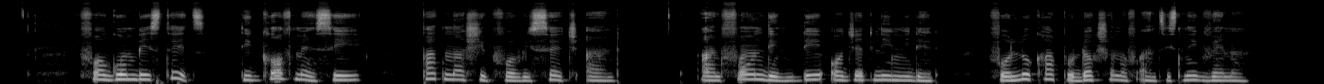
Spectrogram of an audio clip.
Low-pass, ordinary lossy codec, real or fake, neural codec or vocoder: none; none; real; none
